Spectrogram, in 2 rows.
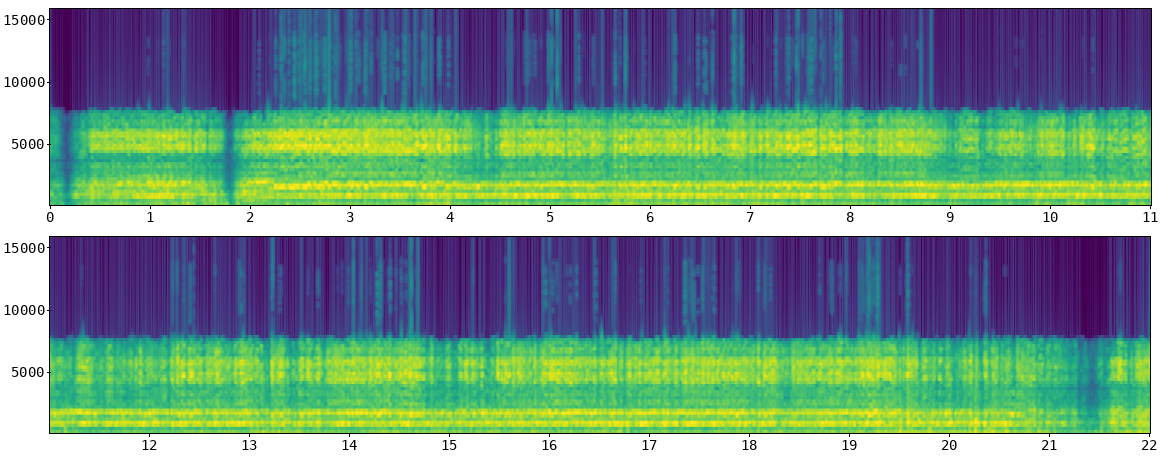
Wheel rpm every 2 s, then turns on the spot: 120, 190, 230, 230, 230, 230, 230, 220, 230, 230, 130.
none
